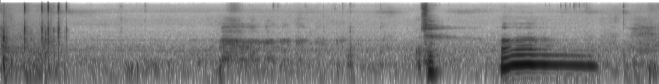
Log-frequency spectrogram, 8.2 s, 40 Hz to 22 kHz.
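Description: Faint clicks and soft scrapes from a screwdriver probing the windscreen seal of a Mercedes R107. About six seconds in comes a man's long, drawn-out "oh" of surprise, the loudest sound: the screwdriver has gone straight through soft sealing compound where he expected hardened windscreen adhesive.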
